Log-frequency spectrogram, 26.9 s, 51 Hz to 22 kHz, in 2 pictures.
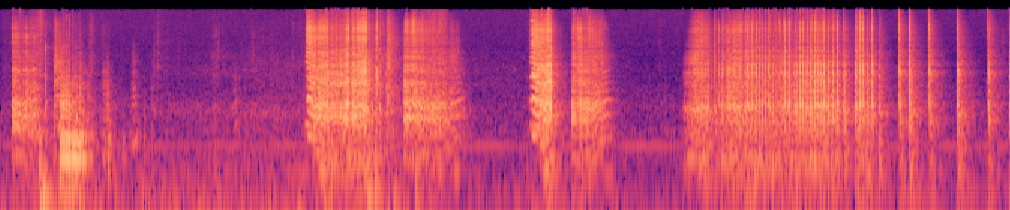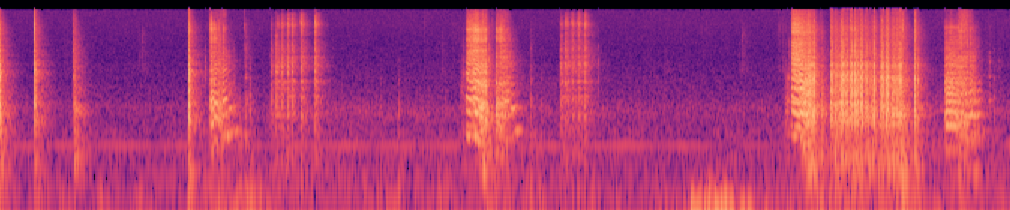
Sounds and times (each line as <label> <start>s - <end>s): open and closing a wood door 0.2s - 2.1s
open and closing a wood door 4.0s - 6.3s
open and closing a wood door 7.0s - 8.2s
open and closing a wood door 9.1s - 14.6s
open and closing a wood door 16.0s - 17.9s
open and closing a wood door 19.7s - 21.4s
open and closing a wood door 24.0s - 26.8s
